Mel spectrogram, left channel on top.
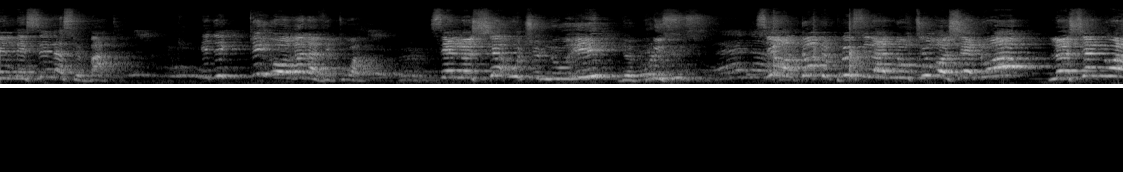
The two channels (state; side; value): silent; right; digital silence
